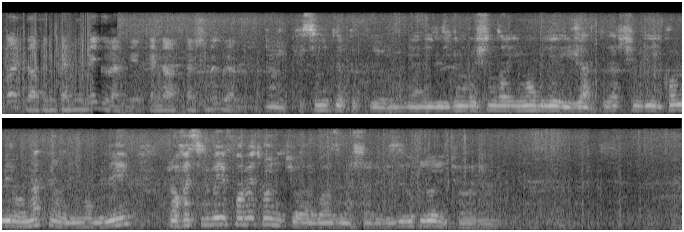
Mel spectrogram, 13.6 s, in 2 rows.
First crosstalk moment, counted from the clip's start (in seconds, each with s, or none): none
